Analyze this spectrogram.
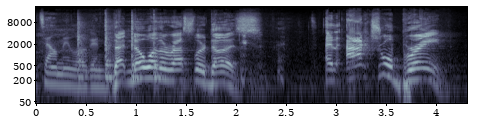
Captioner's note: hand patting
